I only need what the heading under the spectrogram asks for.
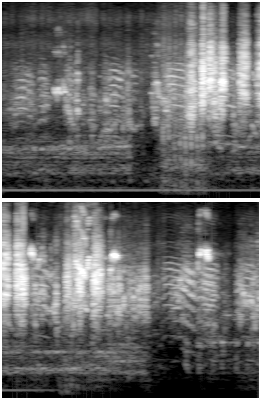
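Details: Budgies in a colony give loud, harsh chattering squawks and rapid chirps in overlapping bursts, louder in the middle, with a low hum that stops partway through.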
